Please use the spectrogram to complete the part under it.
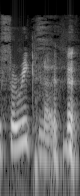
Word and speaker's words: Ferrigno: Oh, I've always thought it's Ferrigno. – I bow to your proper Italian wisdom. – IGNO is the G is silent. It's like a N. – Yeah. – But as he lives in America, the G probably isn't silent.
